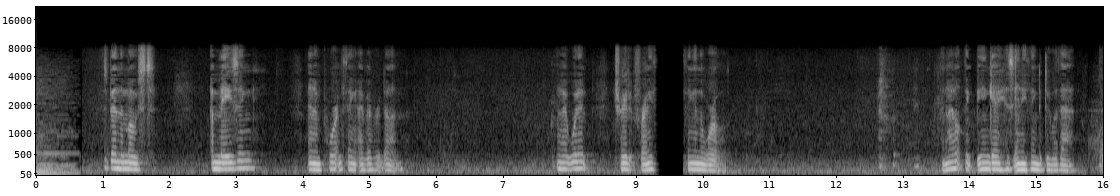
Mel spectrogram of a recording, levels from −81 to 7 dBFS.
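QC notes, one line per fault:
9.27–9.72 s, call audio freeze: the sound gives way to a brief buzzy continuation that fades into about 350 ms of silence, then resumes exactly where it stopped. This adds a 0.43 s gap and loses nothing, likely because delayed packets emptied the jitter buffer. The waveform shows a decaying tail then a flat line, and the spectrogram a smeared band fading to blank.
13.32–15.84 s, jitter buffer speed-up: the audio plays at 116% speed with unchanged pitch and sounds hurried. To shrink an overfull buffer, the receiver repeatedly cut short pitch-period pieces, roughly 0.4 s in total. Spectrogram harmonics keep their spacing while events crowd closer in time, and the waveform shows small splice joins.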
